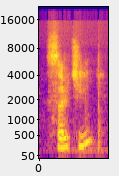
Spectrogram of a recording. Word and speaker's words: Sochi: Sochi? That's how they pronounced it for the Olympics. That seems like that's probably correct then. You'd hope they got that right anyway.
